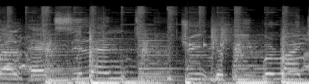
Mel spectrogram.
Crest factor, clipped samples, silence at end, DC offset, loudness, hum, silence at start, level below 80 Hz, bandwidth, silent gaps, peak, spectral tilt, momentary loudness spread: 10 dB; 1%; 0 s; under 0.1%; -12 LUFS; none; 0 s; -14 dBFS; 16.5 kHz; none; 0 dBFS; -5.5 dB/octave; 6 LU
